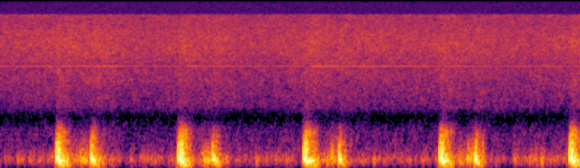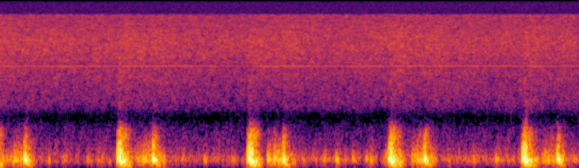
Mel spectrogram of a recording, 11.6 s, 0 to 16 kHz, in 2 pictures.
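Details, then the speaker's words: 22-year-old man with mitral valve prolapse (click-murmur syndrome) and a family history of it, heard at the apex and left lower sternal border: regular heartbeat near 47 per minute, mid-systolic click introducing a late systolic murmur. "if you listen carefully and specifically first for a midsystolic click and then a systolic murmur introduced by The Click both will be heard and were present at the Apex and left lower sternal B"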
